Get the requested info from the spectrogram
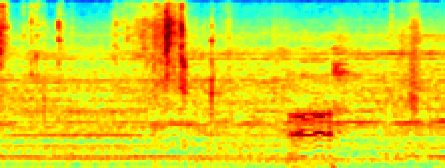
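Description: Air compressor running steadily, a constant mechanical hum with a brief warbling tone about three seconds in.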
